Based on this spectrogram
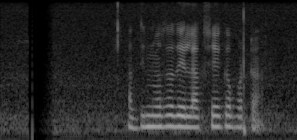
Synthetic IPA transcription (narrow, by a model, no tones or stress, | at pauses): ɐd̪inʋɐsɐd̪elakʂeːkɐpɐʈa̰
